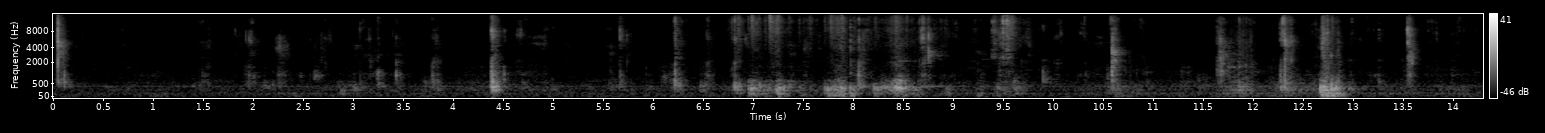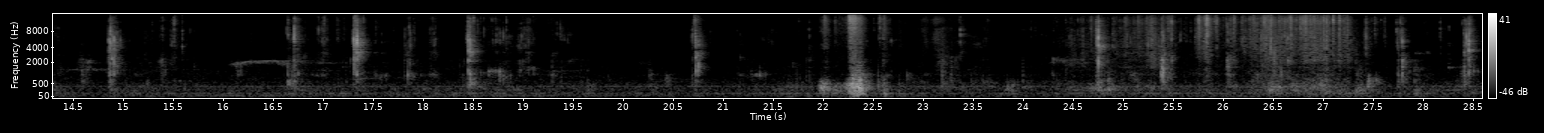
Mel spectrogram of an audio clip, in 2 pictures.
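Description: Close-up chewing and wet mouth sounds of a person eating naan dipped in butter chicken gravy by hand, with irregular smacks and clicks. The chewing comes in denser, louder spells about a quarter of the way in and again near the end.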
